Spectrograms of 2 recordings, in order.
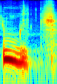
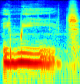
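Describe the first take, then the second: First: The last syllable has a short i sound. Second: The last syllable sounds like the word age. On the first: The speaker calls it right. "It has I sound here" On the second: The speaker calls it wrong. "Most of the people pronounce it like image"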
